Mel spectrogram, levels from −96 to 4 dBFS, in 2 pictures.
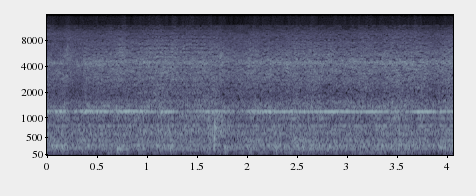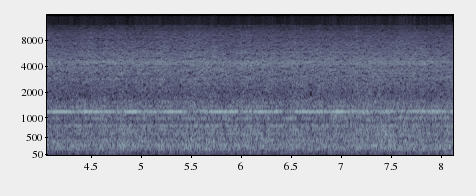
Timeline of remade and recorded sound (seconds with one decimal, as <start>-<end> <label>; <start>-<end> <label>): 0.0-1.0 remade; 1.0-1.5 recorded; 1.5-2.3 remade; 2.3-7.1 recorded; 7.1-8.1 remade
